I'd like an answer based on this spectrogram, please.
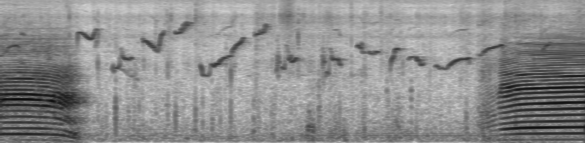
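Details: Fat cow in a tame herd being driven in the afternoon, calling the female: a deep harmonic moo opens and another closes the stretch, with busy chirping and whistling birdsong between them.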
